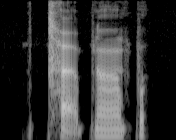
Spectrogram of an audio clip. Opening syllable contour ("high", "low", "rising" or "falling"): low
